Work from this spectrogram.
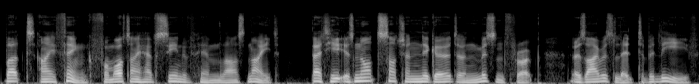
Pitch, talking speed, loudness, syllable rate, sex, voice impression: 115 Hz, 230 wpm, -19 LUFS, 5.3 syllables/s, male, masculine, very adult-like, cool, calm, slightly mature, sweet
